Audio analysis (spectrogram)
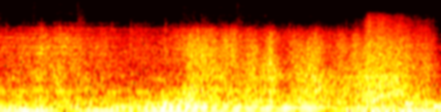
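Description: A life flight propeller plane flies close by on a rescue mission, its engines giving a loud, steady droning hum with a strong propeller tone and no voices.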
